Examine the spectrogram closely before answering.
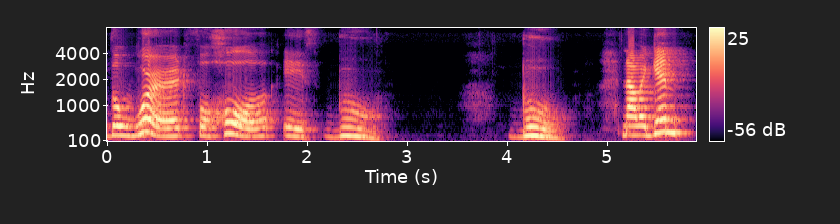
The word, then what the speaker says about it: bur: But the R most actually tend to omit the R at the end of a word. So instead of saying bur, I actually would say boo. Boo. They omit the R.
